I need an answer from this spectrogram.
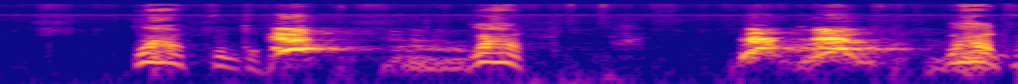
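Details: Puntu, a Belgian Malinois, barks as it herds an ox away; a handful of hoarse, harmonic barks in two clusters, mixed with a man's shouted commands.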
